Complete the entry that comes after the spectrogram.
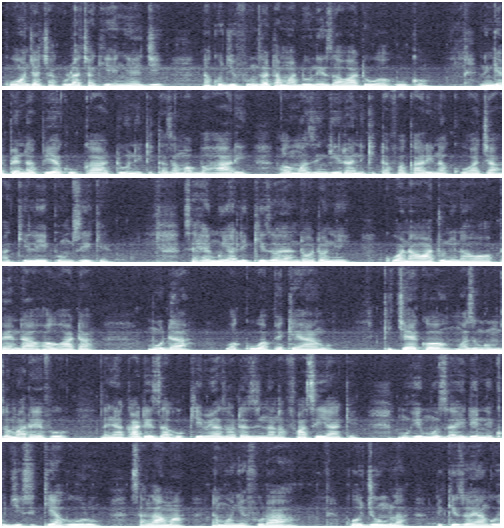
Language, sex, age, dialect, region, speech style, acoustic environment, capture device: Swahili, male, 25-34, Kenya - Nairobi Sheng-influenced, Kenya, relaxed, silence, desktop / Windows / Chrome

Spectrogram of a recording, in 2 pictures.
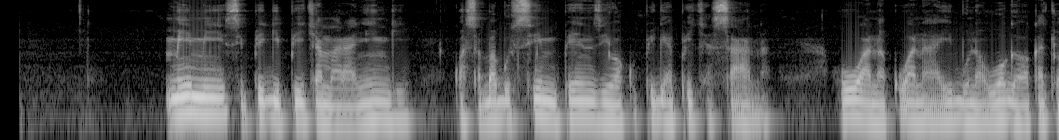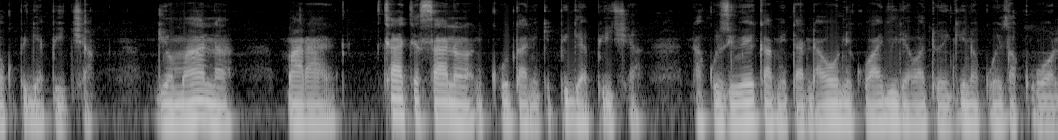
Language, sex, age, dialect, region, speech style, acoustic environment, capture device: Swahili, male, 25-34, Tanzania - Dar es Salaam, Tanzania, relaxed, nature, mobile / Linux / Chrome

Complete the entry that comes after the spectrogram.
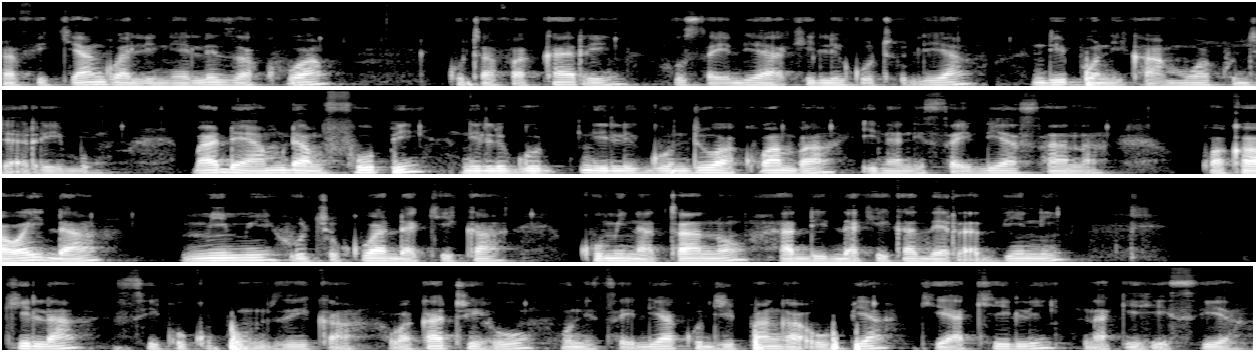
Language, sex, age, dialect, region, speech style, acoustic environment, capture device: Swahili, male, 18-24, Kenya - Mombasa, Kenya, relaxed; focused, silence, mobile / Linux / Chrome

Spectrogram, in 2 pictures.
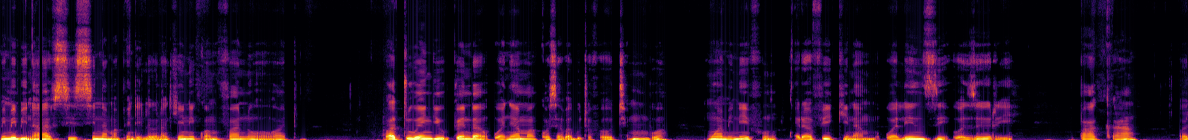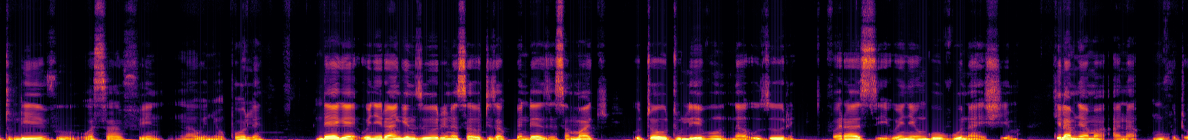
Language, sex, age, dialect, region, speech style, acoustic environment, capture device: Swahili, male, 18-24, Kenya - Nairobi Sheng-influenced, Kenya, nervous, silence, mobile / Linux / Chrome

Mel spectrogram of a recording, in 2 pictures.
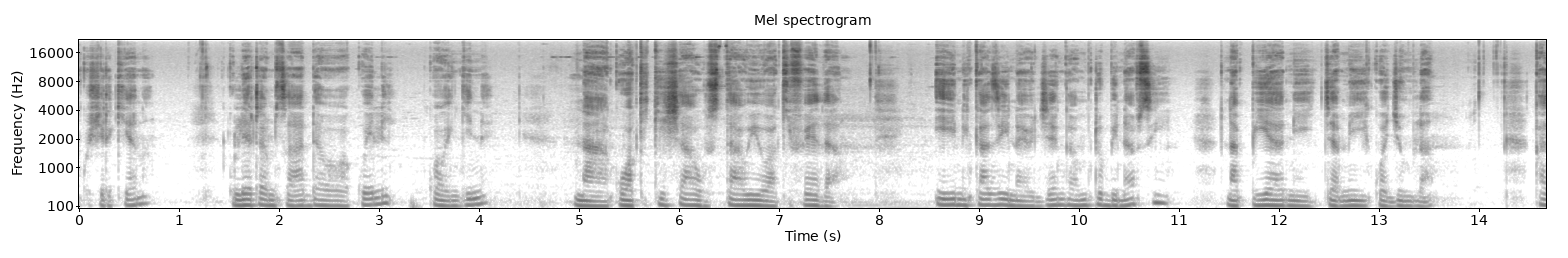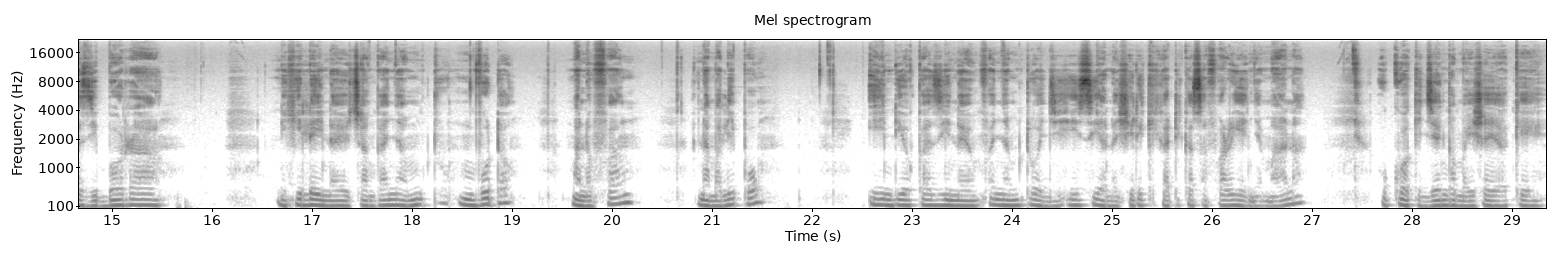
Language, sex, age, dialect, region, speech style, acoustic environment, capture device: Swahili, male, 25-34, Kenya - Nairobi Sheng-influenced, Kenya, relaxed; focused, silence, mobile / Linux / Chrome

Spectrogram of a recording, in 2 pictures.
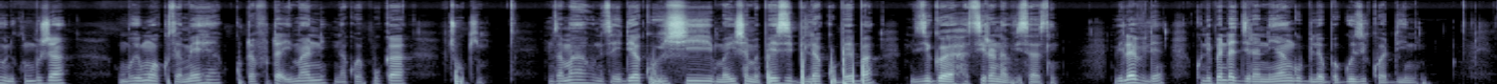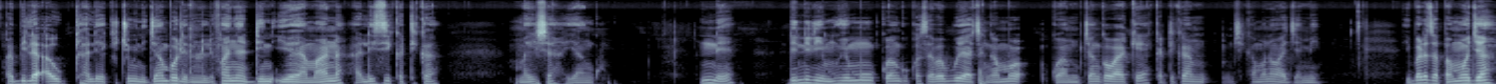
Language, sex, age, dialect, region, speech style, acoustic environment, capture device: Swahili, male, 18-24, Kenya - Nairobi Sheng-influenced, Kenya, happy, silence, mobile / Linux / Chrome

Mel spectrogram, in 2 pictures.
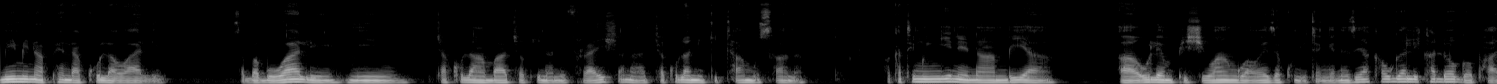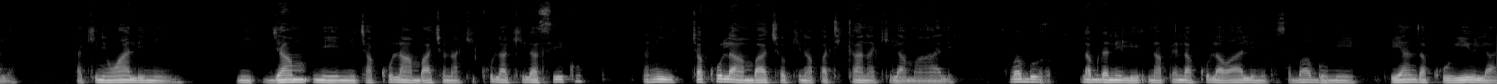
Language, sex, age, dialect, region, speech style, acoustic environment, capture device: Swahili, female, 25-34, Kenya - Nairobi Sheng-influenced, Kenya, happy; relaxed; excited; focused, silence, mobile / Linux / Chrome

